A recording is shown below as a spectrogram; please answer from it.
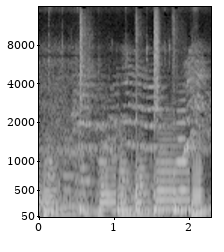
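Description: Upbeat background music with a steady, repeating beat, with a cat-like meow over it.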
